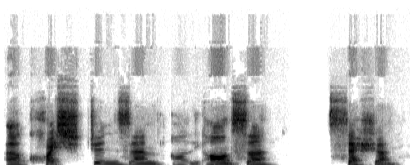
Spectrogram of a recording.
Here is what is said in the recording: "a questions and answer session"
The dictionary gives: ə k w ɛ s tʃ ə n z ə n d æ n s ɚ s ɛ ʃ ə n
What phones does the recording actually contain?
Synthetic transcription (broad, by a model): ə k w ɛ s tʃ ə n z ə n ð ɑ n s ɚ s ɛ ʃ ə n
